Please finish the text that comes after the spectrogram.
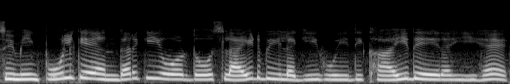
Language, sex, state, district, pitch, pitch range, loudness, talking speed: Hindi, male, Rajasthan, Jaipur, 230 Hz, 215-245 Hz, -11 LUFS, 175 wpm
